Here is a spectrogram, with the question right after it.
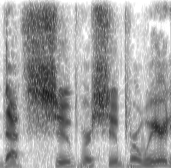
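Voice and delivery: plain

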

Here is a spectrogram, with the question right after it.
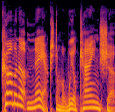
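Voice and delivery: put-on sing-song Southern accent, promo-style teasing. Reading a show's coming-up-next tease in a put-on southern accent. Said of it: "I'm just giving him a southern accent".

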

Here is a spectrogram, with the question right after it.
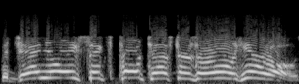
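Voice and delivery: loud, slow, public-proclamation style, top of lungs. Retelling own announcement near a store checkout, loud public declaration. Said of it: "at the top of my lungs, not quite yelling".

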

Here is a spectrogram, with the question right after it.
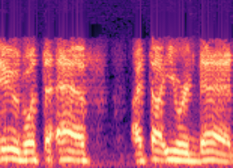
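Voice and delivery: normal talking voice

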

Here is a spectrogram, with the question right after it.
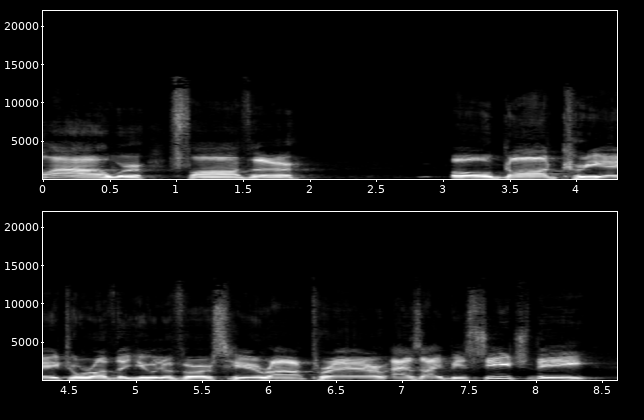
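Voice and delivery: very slow, flat, single-pitch monotone intoning. Showing how grandiose prayer words must sound to be powerful: monotone voice. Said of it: "It almost has to be like this, you know, monotone voice".

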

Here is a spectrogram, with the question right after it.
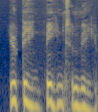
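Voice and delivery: put-on soft, slow, weepy, drunk whimper.

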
